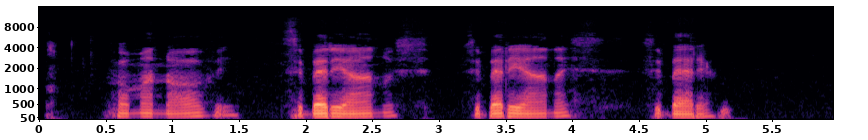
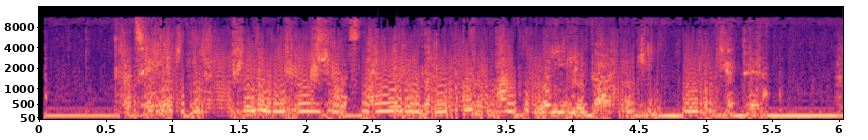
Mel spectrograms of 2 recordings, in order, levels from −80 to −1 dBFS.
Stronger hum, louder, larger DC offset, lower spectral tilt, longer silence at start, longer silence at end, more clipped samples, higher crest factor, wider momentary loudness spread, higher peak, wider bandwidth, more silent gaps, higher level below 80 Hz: neither; second, -24 LUFS vs -12 LUFS; neither; first, -8 dB/octave vs -5 dB/octave; about the same, 0.05 s vs 0.05 s; first, 0.75 s vs 0 s; neither; first, 22 dB vs 12 dB; first, 19 LU vs 4 LU; about the same, -2 dBFS vs 0 dBFS; second, 10 kHz vs 11.5 kHz; neither; second, -44 dBFS vs -30 dBFS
